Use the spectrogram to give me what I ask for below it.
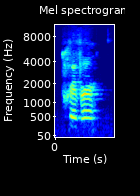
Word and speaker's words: Priver: And on Facebook, I'm Sue Priver Coach.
